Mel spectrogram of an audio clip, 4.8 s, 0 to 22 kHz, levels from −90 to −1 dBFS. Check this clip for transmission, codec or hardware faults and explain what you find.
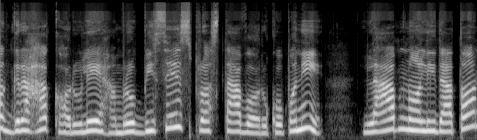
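I found no faults to report in this clip.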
